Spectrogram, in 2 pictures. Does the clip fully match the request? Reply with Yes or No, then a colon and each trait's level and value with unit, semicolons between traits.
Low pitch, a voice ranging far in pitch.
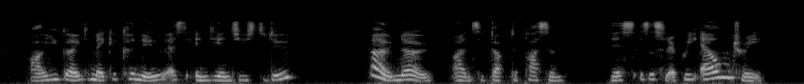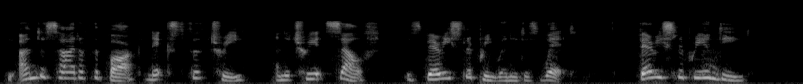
No: high, 210 Hz; wide, 7.1 semitones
